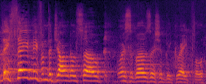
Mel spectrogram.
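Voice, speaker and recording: A man's voice: high voice, lively intonation, normal speed, darkish tone. A man playing a hateful, gloating pantomime villain, declaiming rhymed lines on stage. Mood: spiteful, gloating. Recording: echoey theatre, noisy audience, distant pickup.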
